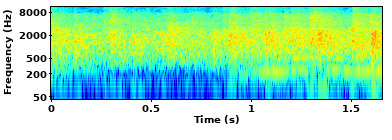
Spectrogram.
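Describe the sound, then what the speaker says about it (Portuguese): Congregation applause at a Brazilian church service, a dense steady wash of clapping across the room, with a faint voice or tone coming in near the end. "você pode aplaudir a Jesus"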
